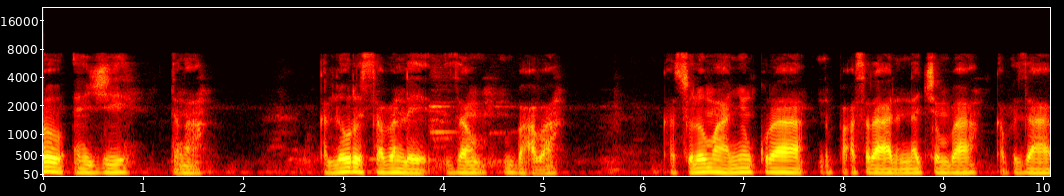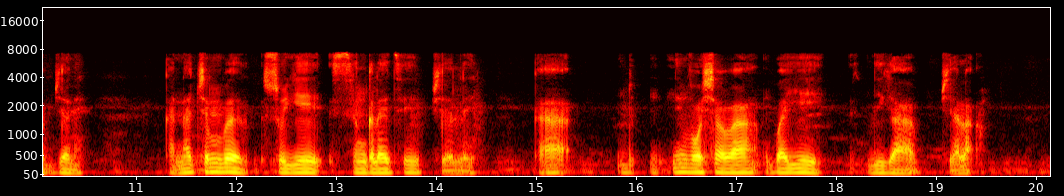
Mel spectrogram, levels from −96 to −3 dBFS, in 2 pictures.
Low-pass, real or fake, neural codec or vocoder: 7.2 kHz; real; none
